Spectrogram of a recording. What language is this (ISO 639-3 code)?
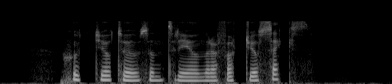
swe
